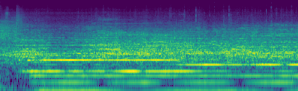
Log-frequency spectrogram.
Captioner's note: crowd cheering; dramatic orchestral music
